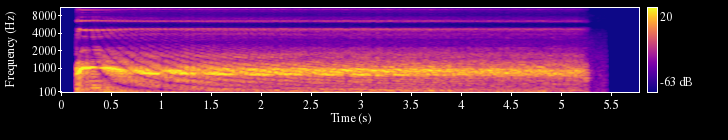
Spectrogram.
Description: Credit Sound

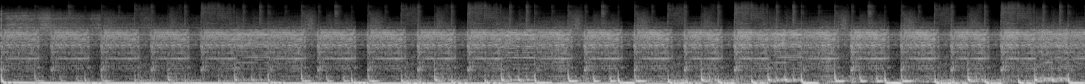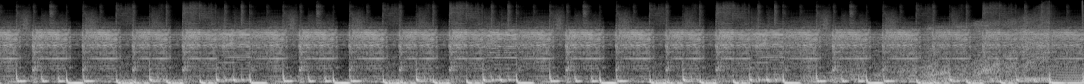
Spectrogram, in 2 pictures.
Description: Instrumental

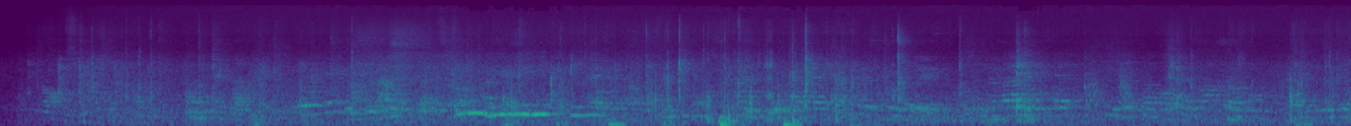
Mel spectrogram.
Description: environment hospital

